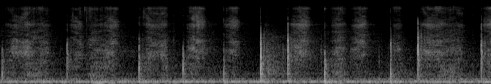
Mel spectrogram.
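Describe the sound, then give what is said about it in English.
Words being written on a board: many short, scratchy strokes and taps in an uneven rhythm, fairly faint over a low, steady hum. “I'm going to write some words on here because I think they're important, and you probably should write them down.”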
